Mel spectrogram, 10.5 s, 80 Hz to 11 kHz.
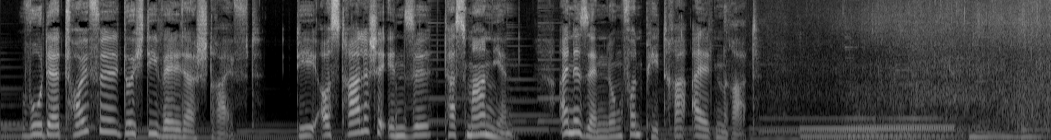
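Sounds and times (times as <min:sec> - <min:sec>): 
speech: 0:00.0 - 0:07.7
water lapping against yachts and steamers moored in a harbour in Tasmania: 0:07.6 - 0:10.5.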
